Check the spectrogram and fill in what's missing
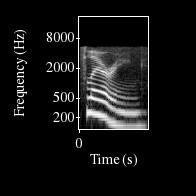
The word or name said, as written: flaring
